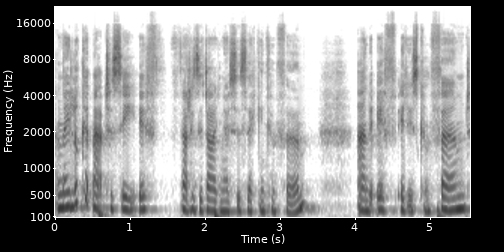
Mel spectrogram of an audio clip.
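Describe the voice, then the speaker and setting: Soft-spoken, a woman talks at a moderate pace in an English accent. Her pitch is fairly high and her intonation fairly even. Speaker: retiring specialist nurse giving a conference talk. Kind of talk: conference lecture. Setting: conference room with audience.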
